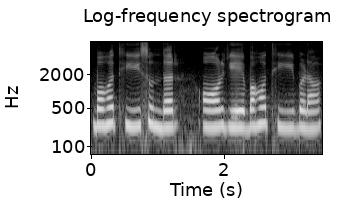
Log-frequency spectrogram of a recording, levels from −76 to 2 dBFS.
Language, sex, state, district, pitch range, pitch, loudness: Hindi, female, Punjab, Pathankot, 225-240 Hz, 230 Hz, -15 LUFS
